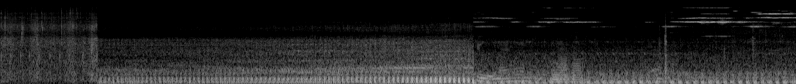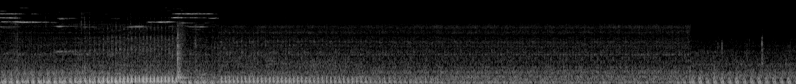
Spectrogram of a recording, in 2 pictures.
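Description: A motorbike engine hums as the motorbike rides past.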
